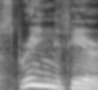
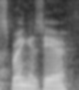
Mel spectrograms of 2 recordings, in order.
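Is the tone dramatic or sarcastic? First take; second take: dramatic; sarcastic. First: It is said in a dramatic tone. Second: It is said in a sarcastic tone. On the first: "like more dramatic" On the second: "I can imagine him being more sarcastic, like"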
